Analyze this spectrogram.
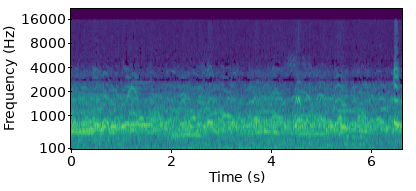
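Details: Whooper swans in a mixed flock with tundra swans at Hyoko, Niigata, call together in a dense chorus of nasal, bugling honks that overlap without pause and are layered from near and far.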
